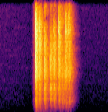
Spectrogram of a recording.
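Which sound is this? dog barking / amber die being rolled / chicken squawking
amber die being rolled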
